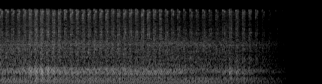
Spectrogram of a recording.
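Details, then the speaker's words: 1960 MGA engine, first start since early 1970s after rebuild, too much choke, smells rich: catches and settles into an even beat around 200 a minute, no knock or miss; normal running. "yeah too much choke okay go man sounds like a real engine"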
